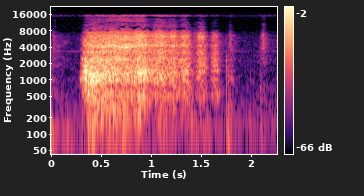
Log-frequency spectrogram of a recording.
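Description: A woman's heavy breath close to the microphone, starting sharply just after the start and lasting about a second, followed by a few faint ticks. It is the laboured breathing of someone in bed struggling with severe leg pain and nausea.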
